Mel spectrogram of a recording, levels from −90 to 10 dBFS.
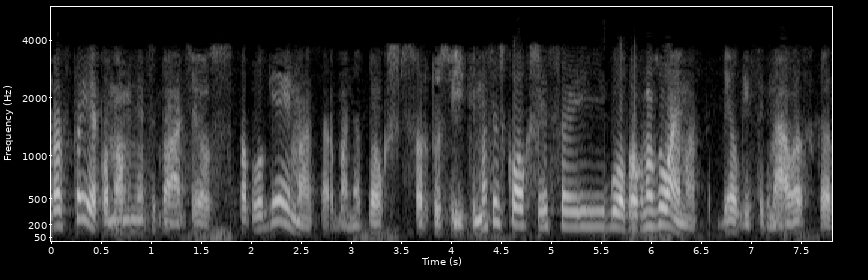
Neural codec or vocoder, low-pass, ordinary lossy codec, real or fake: vocoder, 44.1 kHz, 80 mel bands, Vocos; 5.4 kHz; MP3, 24 kbps; fake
